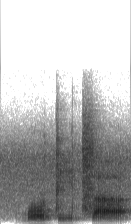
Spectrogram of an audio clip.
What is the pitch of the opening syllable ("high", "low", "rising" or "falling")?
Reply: low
